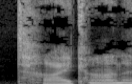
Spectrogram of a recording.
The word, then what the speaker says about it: Taycan: Yeah, they want you to say Taycan, I think. It's definitely Ty. The second syllable, I'm pretty sure, is con.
